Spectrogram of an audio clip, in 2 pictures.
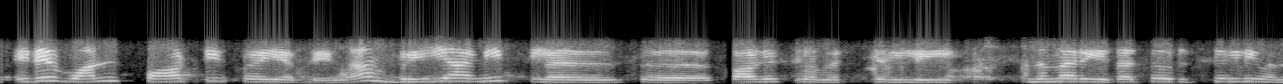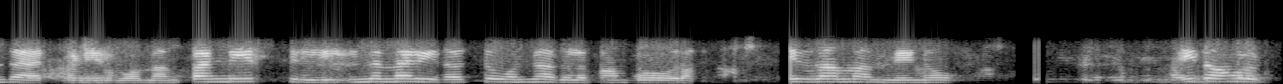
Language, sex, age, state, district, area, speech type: Tamil, female, 18-30, Tamil Nadu, Perambalur, rural, conversation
